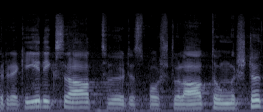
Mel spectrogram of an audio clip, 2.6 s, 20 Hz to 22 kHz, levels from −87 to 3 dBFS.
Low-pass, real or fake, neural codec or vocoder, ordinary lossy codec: 14.4 kHz; real; none; none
